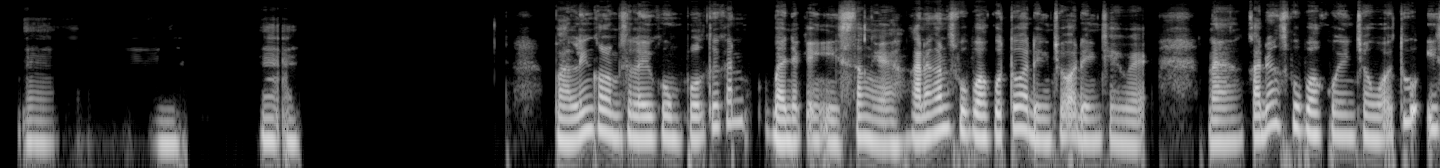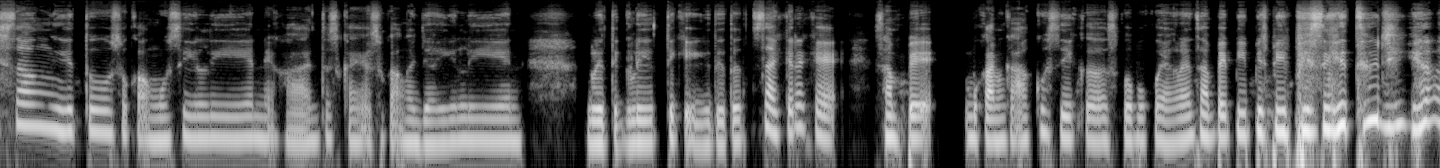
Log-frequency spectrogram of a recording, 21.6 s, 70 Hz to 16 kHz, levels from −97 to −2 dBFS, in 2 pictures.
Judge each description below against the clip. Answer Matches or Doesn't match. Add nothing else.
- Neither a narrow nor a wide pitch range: Matches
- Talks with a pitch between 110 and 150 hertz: Doesn't match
